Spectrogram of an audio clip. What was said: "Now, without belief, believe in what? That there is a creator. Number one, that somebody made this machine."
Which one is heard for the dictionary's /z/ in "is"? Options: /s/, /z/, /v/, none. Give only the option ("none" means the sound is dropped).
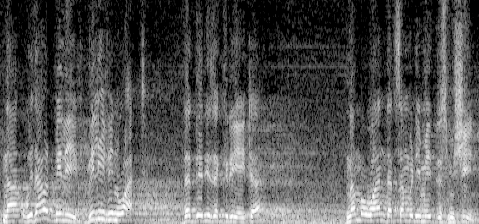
/z/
